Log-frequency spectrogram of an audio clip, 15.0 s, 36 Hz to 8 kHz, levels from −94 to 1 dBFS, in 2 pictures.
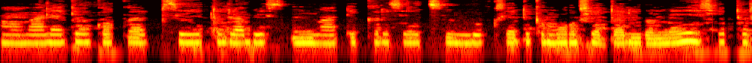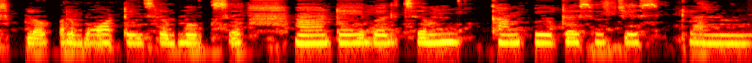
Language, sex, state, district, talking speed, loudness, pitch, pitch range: Telugu, female, Telangana, Karimnagar, 110 wpm, -27 LUFS, 205 Hz, 145-215 Hz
